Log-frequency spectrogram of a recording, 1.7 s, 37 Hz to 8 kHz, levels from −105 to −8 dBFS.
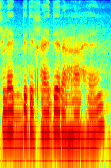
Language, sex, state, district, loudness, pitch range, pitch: Hindi, male, Arunachal Pradesh, Papum Pare, -17 LUFS, 105-115 Hz, 110 Hz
